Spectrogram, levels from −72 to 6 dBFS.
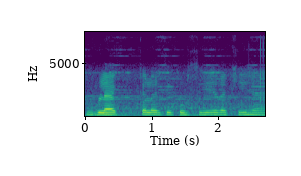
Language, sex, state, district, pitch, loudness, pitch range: Hindi, female, Maharashtra, Mumbai Suburban, 185 Hz, -16 LUFS, 180-190 Hz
